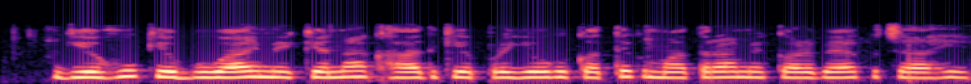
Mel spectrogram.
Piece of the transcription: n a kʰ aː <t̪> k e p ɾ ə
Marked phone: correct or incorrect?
incorrect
